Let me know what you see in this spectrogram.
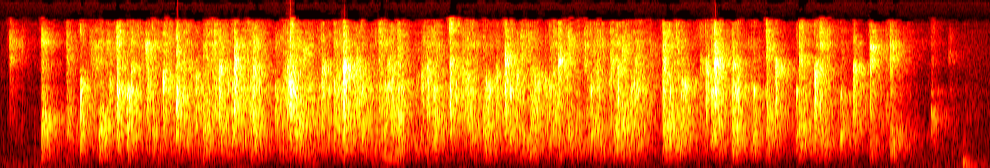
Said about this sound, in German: Einen herzlichen Applaus nun für Werner Murlan.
